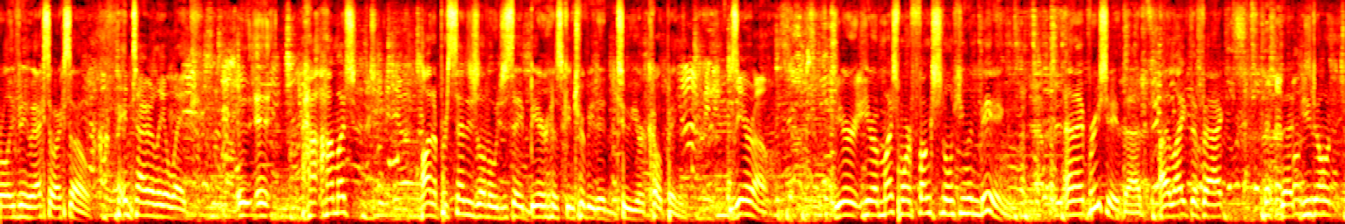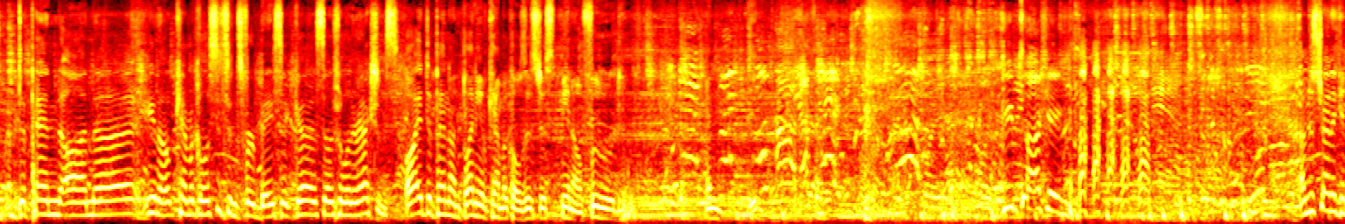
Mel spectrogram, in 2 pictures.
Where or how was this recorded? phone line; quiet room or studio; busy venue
busy venue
